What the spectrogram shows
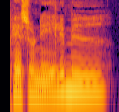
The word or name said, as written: personalemøde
